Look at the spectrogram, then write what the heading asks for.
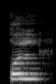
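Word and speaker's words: قل: For example, mispronouncing a letter can alter the meaning. Qul is say, and kul means eat.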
